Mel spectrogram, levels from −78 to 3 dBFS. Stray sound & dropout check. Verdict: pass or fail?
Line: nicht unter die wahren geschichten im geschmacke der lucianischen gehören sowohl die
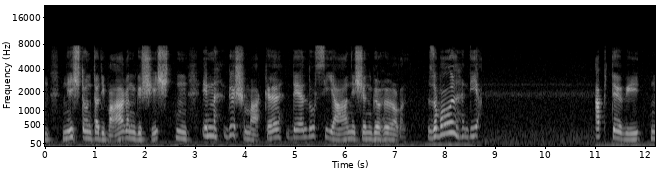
pass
